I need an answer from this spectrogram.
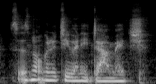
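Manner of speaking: normal talking voice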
